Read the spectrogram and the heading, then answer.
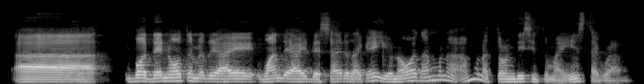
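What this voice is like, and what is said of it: Latin American accent. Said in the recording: “because I'm from Latin America and I have an accent”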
